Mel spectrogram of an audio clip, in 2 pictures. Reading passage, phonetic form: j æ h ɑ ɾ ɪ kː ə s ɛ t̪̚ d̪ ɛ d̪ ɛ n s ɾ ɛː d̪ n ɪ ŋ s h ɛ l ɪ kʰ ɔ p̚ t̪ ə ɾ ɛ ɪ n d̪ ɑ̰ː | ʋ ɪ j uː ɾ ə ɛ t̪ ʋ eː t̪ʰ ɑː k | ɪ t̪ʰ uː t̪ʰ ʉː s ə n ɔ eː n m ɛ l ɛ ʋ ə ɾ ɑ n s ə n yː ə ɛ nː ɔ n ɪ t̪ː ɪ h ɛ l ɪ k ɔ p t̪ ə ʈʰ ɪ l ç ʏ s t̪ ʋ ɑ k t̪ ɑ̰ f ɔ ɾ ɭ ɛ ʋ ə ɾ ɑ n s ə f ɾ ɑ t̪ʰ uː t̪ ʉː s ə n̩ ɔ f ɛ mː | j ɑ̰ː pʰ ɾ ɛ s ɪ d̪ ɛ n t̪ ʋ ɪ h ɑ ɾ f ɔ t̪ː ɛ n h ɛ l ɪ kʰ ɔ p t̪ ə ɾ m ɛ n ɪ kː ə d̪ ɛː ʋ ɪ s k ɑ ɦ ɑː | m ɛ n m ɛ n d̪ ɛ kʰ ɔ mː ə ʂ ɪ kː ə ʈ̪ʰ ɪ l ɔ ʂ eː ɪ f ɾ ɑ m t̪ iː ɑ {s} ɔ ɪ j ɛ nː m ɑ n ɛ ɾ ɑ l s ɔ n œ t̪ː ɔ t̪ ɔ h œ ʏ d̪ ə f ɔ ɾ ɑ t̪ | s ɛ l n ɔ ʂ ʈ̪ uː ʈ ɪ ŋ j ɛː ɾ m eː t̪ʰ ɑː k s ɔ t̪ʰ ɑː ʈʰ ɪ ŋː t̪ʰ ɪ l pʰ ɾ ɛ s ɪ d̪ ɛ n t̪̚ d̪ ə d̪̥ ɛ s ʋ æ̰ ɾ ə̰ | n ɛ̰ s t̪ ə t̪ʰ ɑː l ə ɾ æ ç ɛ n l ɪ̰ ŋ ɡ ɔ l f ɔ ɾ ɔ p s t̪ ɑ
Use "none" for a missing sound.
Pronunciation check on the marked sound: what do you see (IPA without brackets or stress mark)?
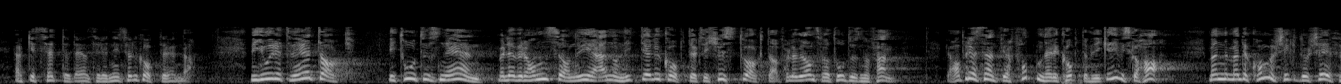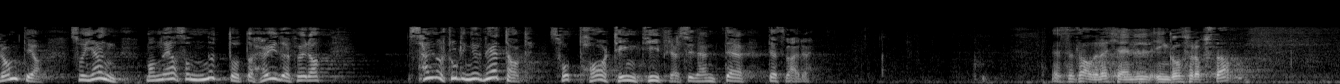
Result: s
